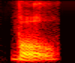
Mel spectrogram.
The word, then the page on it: whoa: Indian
